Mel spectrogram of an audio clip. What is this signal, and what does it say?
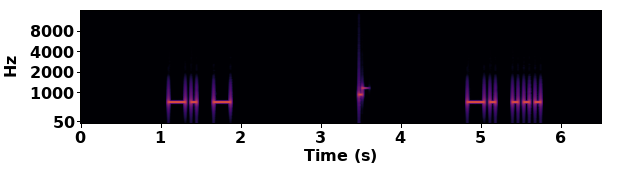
Morse code, heard as a keyed tone, about 17 wpm, 700 Hz. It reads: NT NS
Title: Canadian Provinces and Territories 17wpm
